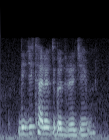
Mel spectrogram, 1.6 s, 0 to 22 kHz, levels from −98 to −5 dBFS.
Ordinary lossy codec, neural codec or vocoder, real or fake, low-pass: none; none; real; 7.2 kHz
